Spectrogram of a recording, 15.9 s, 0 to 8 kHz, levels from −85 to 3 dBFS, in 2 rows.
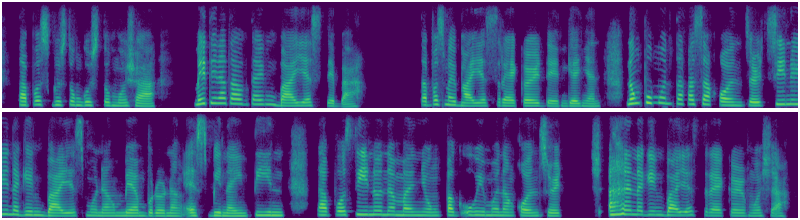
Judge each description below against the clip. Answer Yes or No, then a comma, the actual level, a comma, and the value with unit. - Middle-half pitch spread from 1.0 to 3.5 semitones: No, average, 4.5 semitones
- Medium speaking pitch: No, high, 240 Hz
